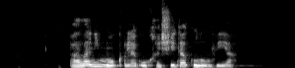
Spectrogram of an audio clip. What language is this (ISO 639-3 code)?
kat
